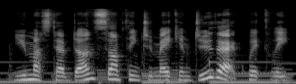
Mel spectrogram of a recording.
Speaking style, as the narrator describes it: cried Mike

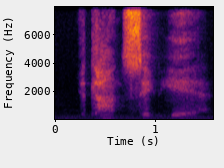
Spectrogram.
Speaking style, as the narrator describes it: he rasps

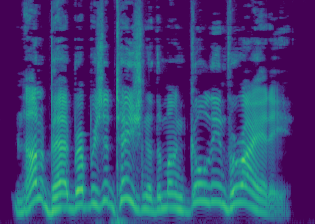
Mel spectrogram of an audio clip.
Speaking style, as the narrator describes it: he exclaimed

